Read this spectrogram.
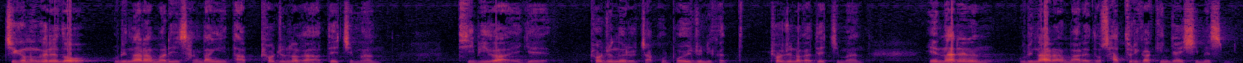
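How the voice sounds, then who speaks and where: A man preaching a sermon as pastor in a church sanctuary, talking conversationally, with big swings between loud and soft. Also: mid-range voice, lively intonation, moderate pace, breathy edge. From South Korea. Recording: long hall reverb.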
